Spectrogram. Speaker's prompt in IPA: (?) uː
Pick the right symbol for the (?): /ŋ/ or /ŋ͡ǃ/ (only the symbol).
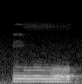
ŋ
